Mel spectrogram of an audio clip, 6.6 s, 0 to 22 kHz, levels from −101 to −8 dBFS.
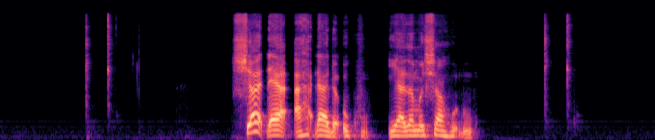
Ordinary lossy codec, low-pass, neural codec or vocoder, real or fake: none; 14.4 kHz; codec, 44.1 kHz, 7.8 kbps, Pupu-Codec; fake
